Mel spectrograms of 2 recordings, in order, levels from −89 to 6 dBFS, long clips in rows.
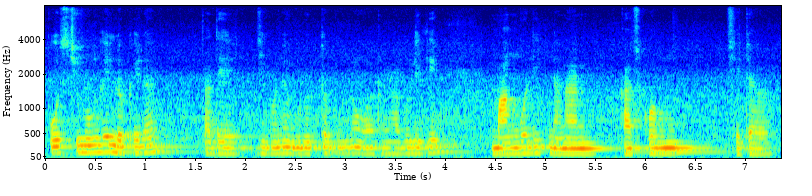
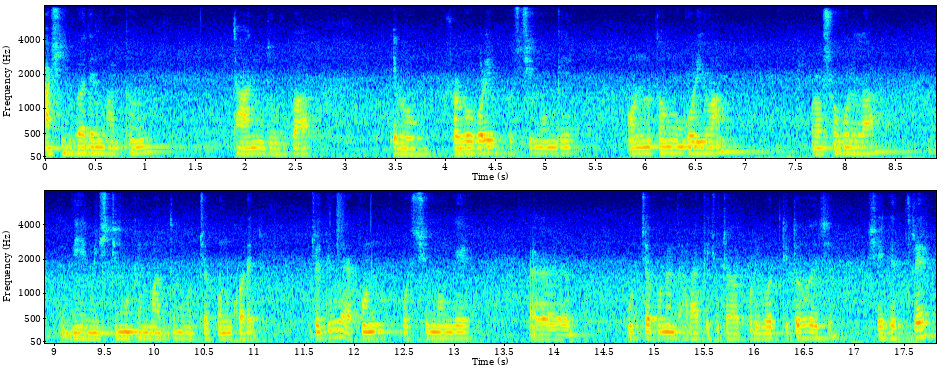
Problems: constant background noise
